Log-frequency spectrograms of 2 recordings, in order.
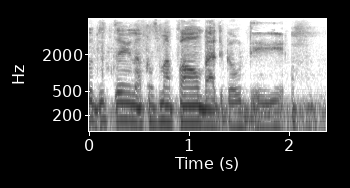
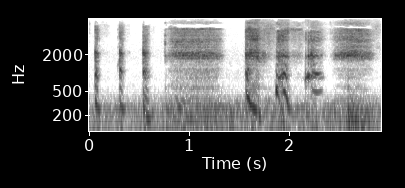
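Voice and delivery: long high airy laugh; amused laughter; 8 semitones higher than usual. Real, not acted. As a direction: laugh helplessly at a funny comment. Finds a comment hilarious.

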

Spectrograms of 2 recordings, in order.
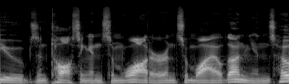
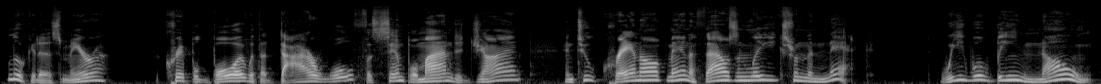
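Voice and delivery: lightly voiced boy, pitched up in warning; earnest, higher-pitched argument with deliberate pauses; grave young seer; 9 semitones higher than usual. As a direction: spell out the danger to a sister. Voices Jojen warning his sister.

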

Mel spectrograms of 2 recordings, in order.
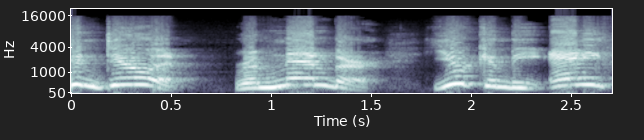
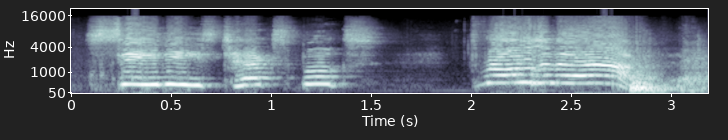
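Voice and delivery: hype coach; 7 semitones higher, slower than usual. Acted. Hype coach pitching study trick.

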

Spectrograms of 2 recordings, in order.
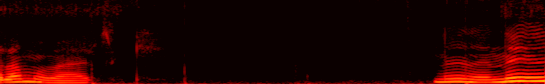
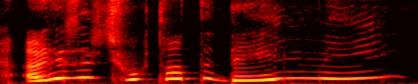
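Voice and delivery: thrilled; 13 semitones higher, 10 dB louder than usual. Real, not acted. Thrilled by new cute item.

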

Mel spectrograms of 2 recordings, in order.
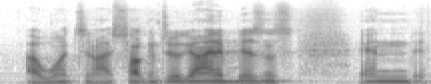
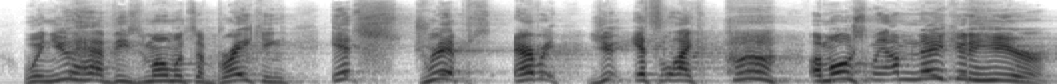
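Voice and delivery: loud, high, impassioned preaching that builds; full-force preaching; 12 semitones higher, 20 dB louder than usual. Acted. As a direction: drive it home to the congregation. Preacher builds to shouting peak.

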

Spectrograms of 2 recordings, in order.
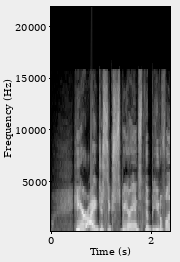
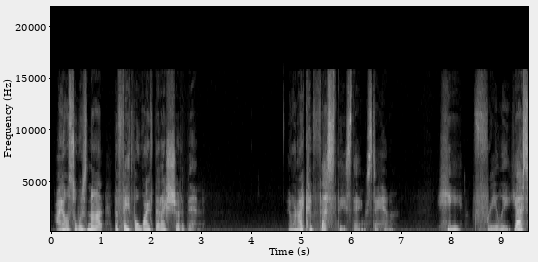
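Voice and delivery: hushed confession; 9 dB quieter than usual. Real, not acted. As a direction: confide it barely aloud.

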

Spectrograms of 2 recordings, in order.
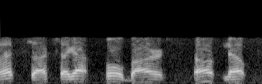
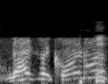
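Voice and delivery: high astonished question; overplayed disbelief; shocked; 9 semitones higher than usual. Staged spit take, overreacting.

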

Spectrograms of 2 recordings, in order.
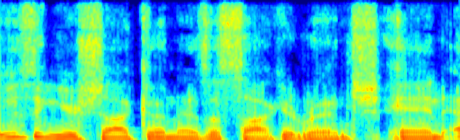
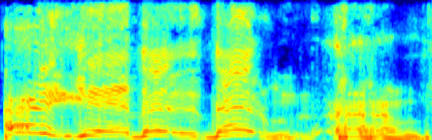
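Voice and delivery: wrong voice; 11 semitones higher, much slower than usual. Acted. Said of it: "that's the wrong voice".

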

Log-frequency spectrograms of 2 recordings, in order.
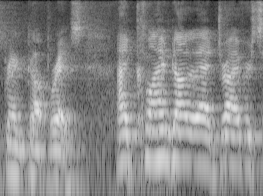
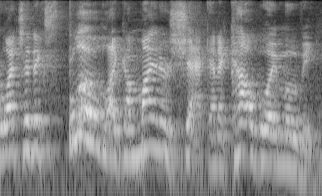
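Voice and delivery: usual speaking voice

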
